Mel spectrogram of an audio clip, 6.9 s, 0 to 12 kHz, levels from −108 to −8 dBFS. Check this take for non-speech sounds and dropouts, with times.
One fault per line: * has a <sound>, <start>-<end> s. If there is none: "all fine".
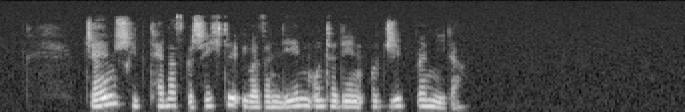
all fine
